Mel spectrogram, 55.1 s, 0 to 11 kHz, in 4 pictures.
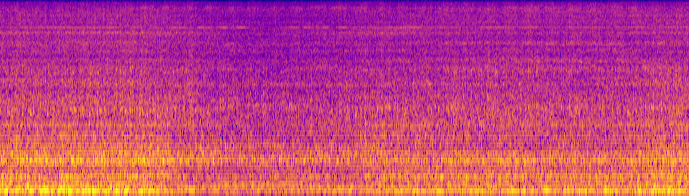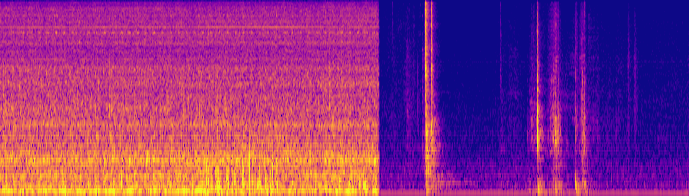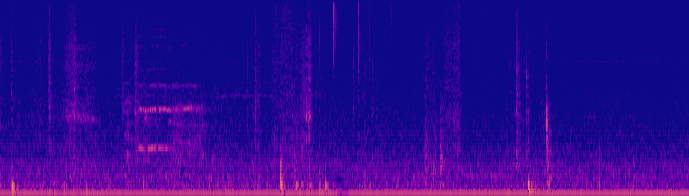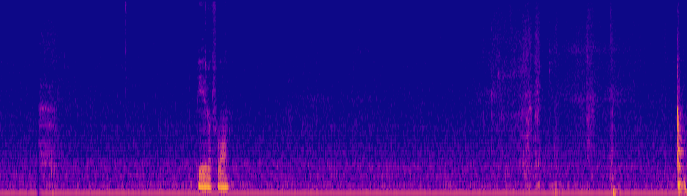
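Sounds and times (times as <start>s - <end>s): electric drill motor drone: 0.0s - 21.4s.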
